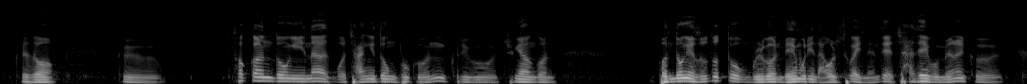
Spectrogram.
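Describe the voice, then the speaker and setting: A man with a dark, mellow tone speaks at a medium pitch and moderate pace. He takes long, frequent pauses, in a dry, close sound with no echo. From Seoul. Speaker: real estate expert. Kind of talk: expert Q&A answer.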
